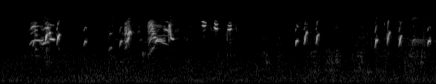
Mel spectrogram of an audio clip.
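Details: European goldfinch song played to encourage a pet goldfinch to sing, with bright buzzy twittered bursts first and then a run of short, high, liquid chips spaced about every quarter second.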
